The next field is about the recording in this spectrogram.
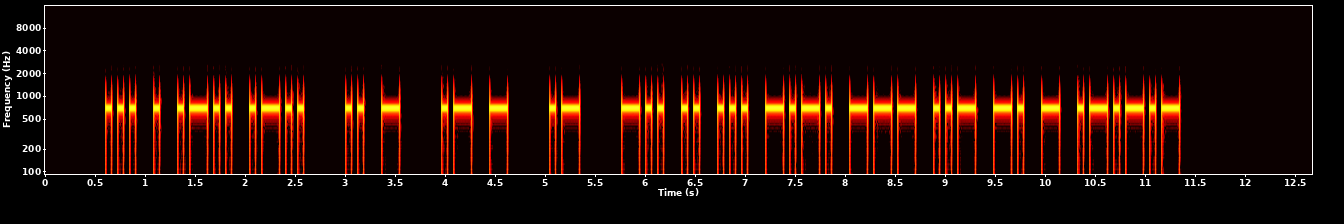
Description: Morse code, heard as a keyed tone, about 20 wpm, 700 Hz. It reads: SELL IT AT A DISCOUNT.
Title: Sentences from Top 1200 Words 20wpm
